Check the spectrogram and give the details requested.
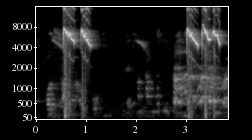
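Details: Oriental white-eye of the buxtomi type calling its companions (ngalas): two sharp, high descending chirps, a pause, then three more in quick succession, with a faint low hum beneath the later notes.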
